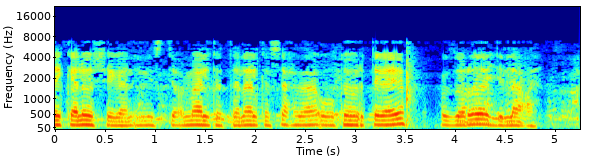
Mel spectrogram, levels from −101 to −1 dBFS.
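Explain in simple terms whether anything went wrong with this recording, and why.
The speech was most likely squeezed hard by AAC compression, a codec that shrinks files by throwing away detail it judges you won't miss. Here it discarded too much. Nothing survives above about 6.9 kHz, so the voice sounds dull and muffled from start to finish, and the remaining detail is smeared, giving s-sounds and held sounds a fizzy, warbling texture that stays audible for the whole clip.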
